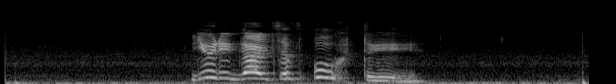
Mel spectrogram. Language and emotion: Russian, positive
